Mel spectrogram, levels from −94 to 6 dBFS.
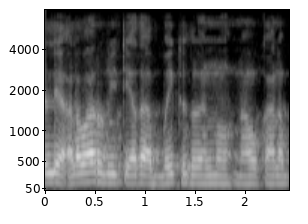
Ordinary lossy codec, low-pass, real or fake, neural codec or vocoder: none; 7.2 kHz; fake; codec, 16 kHz, 4 kbps, FunCodec, trained on LibriTTS, 50 frames a second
